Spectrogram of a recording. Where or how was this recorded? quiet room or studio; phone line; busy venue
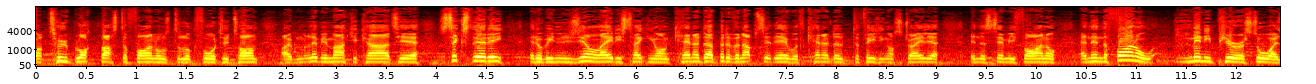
busy venue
